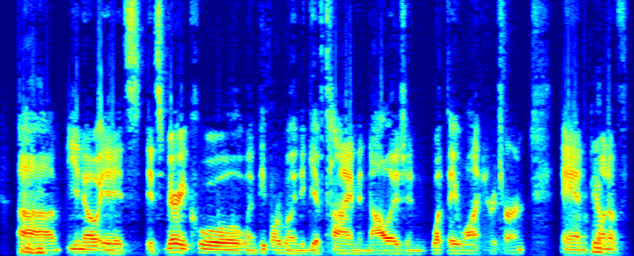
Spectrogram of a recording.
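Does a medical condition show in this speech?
No.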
